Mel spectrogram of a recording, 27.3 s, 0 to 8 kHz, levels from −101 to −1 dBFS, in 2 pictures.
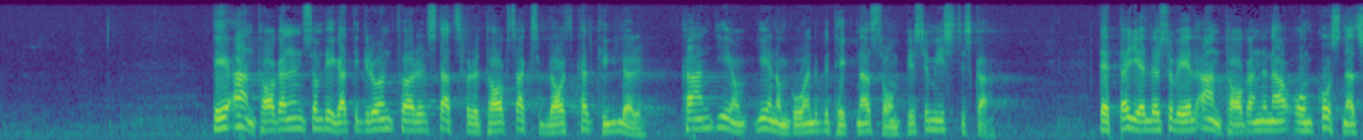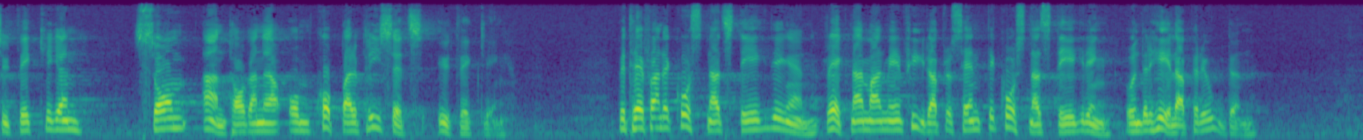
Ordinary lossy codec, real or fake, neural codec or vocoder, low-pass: none; real; none; 7.2 kHz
